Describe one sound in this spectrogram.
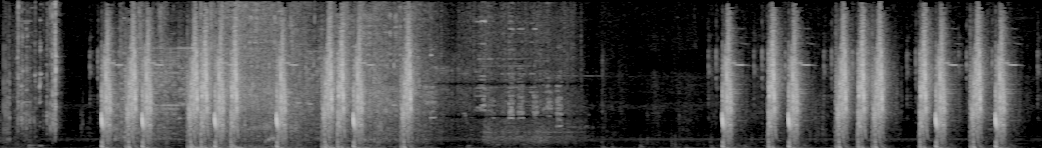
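A pistol fires rapid, sharp shots.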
